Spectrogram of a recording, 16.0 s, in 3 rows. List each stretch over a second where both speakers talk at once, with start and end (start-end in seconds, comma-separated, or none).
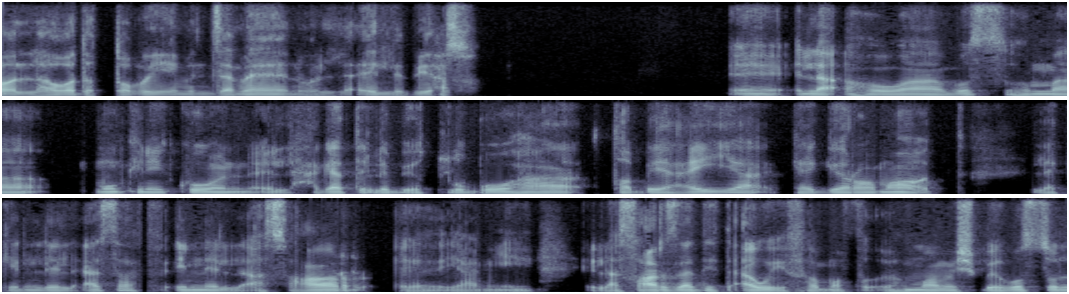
none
